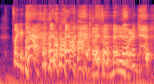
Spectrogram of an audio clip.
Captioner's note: all laughing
